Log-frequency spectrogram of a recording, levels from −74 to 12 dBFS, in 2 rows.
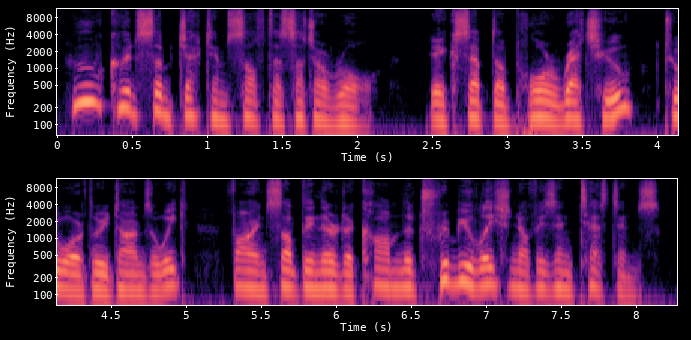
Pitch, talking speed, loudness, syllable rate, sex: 130 Hz, 210 wpm, -18 LUFS, 5.6 syllables/s, male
